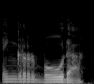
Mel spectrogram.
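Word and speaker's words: Angrboda: revealed is one of the last giants that's ingerborda is her name um on top of all that's how you pronounce it on top of all that there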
